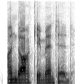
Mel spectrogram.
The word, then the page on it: undocumented: American English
